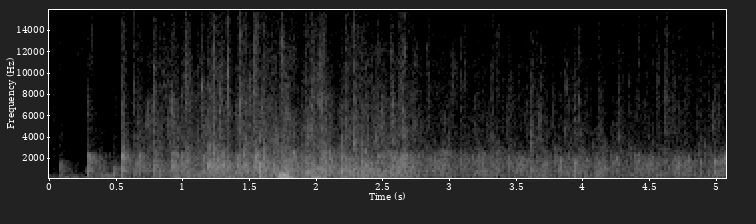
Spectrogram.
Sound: audience applause

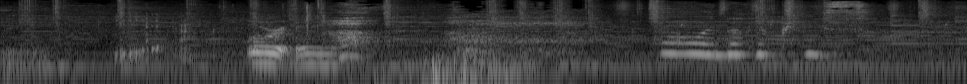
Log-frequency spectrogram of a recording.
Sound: gasps

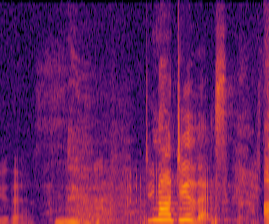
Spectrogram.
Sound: audience laughs

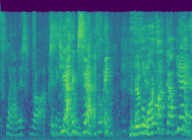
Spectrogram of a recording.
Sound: voiceover

